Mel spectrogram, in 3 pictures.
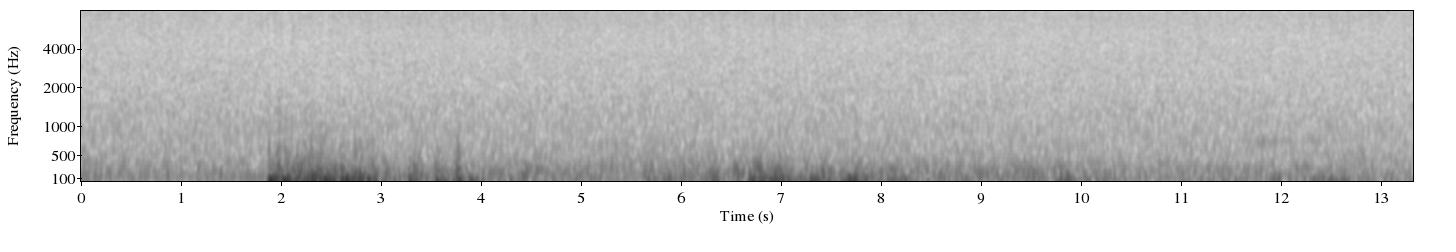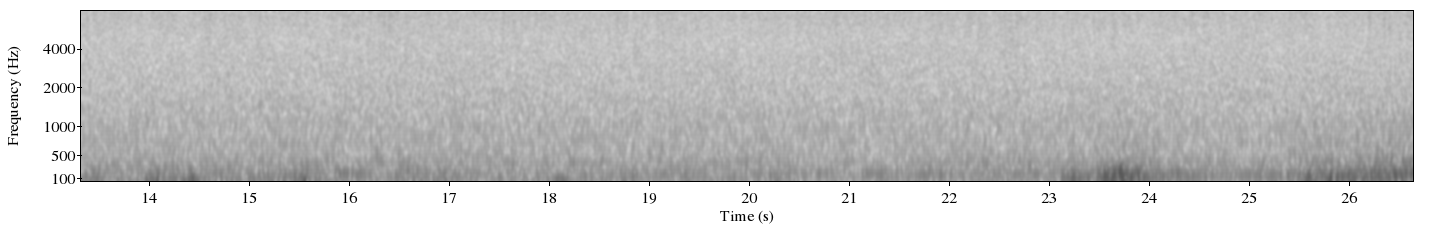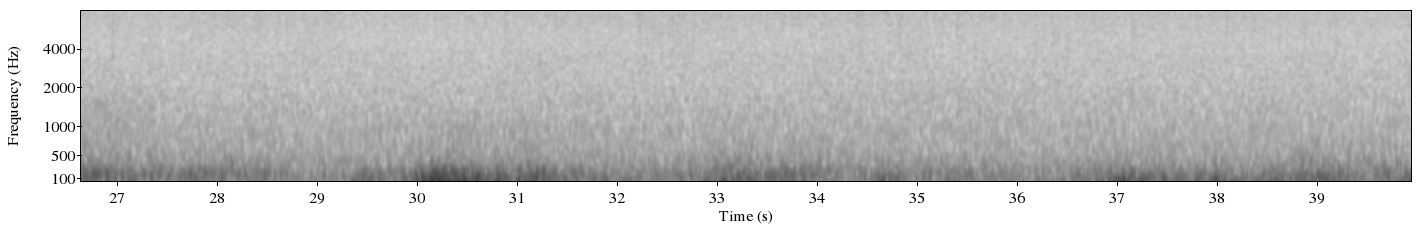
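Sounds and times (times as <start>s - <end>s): heavy rain: 0.0s - 39.9s
thunder rolling: 1.8s - 10.4s, 29.4s - 35.9s.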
